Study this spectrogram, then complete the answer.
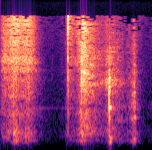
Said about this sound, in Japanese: はい。あちょっとあくびが出ちゃいました。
